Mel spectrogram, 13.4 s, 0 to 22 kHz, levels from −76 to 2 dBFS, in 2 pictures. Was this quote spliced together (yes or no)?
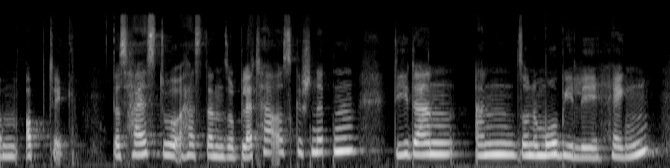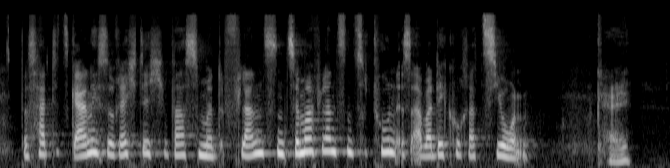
no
